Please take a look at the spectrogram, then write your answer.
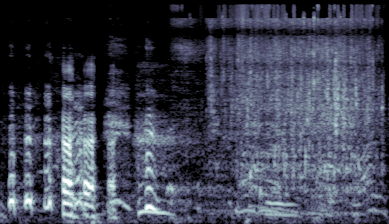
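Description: Water poured into a large pot in a tribal village kitchen, starting with a few splashy glugs, then settling into a steady, fairly close rushing fill; no talking.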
